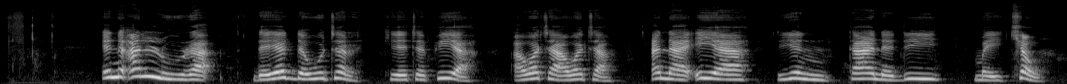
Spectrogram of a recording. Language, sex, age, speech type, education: Hausa, female, 46-60, read, secondary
